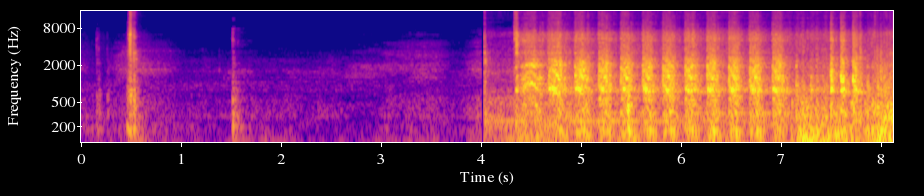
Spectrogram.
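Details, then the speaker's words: Daihatsu Rocky Fourtrack diesel, barn-stored about 5 years, first cold start after battery fit and preheating twice: a couple of clicks, then it catches at once into a regular, slightly lumpy clatter; normal cold start. "No way. No way. And it's not even smoothie. That started a lot easier than I expected."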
